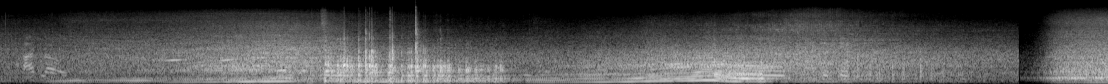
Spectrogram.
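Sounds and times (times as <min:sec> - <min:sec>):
car engine accelerating: 0:00.5 - 0:08.7.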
